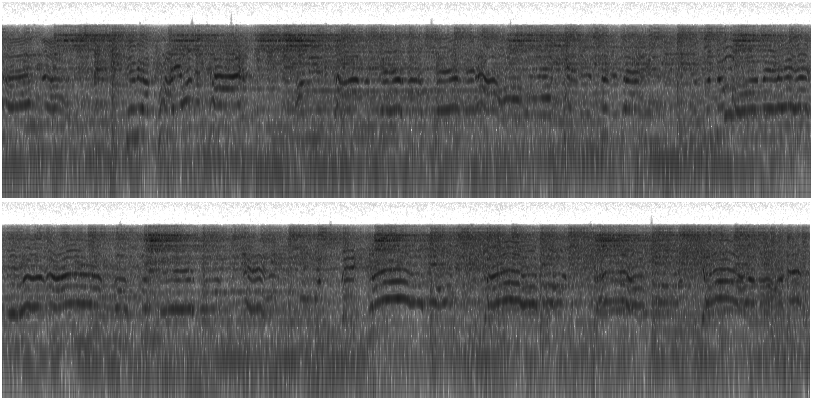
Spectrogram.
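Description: A live rock band playing: women singing into microphones over electric guitars and a drum kit, the level steady and loud throughout.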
